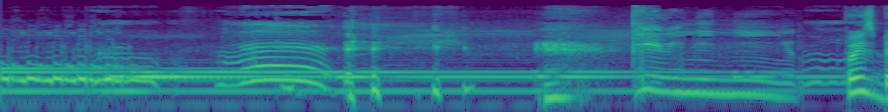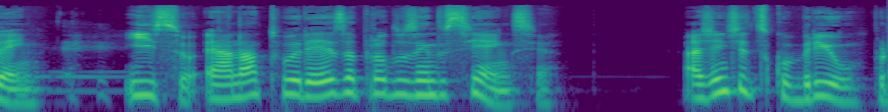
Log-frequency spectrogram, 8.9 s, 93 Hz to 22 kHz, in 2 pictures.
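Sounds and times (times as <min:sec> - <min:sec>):
high sing-song voice cooing exaggerated baby talk at a baby: 0:00.4 - 0:01.7, 0:03.2 - 0:04.6
speech: 0:04.3 - 0:07.3, 0:07.9 - 0:08.8.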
